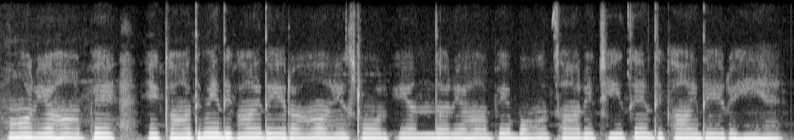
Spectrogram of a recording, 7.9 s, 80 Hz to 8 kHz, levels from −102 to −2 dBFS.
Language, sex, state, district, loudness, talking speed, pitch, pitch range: Hindi, female, Haryana, Rohtak, -12 LUFS, 160 wpm, 250 Hz, 245-255 Hz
